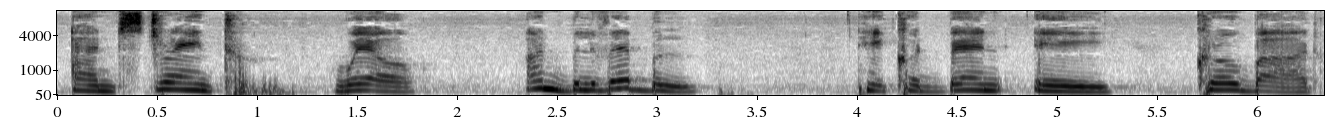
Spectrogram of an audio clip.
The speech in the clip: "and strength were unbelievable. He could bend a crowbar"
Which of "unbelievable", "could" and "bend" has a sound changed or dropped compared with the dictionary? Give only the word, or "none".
bend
